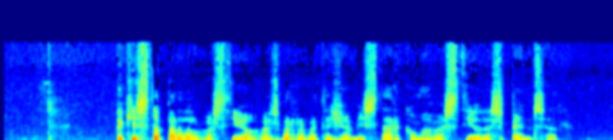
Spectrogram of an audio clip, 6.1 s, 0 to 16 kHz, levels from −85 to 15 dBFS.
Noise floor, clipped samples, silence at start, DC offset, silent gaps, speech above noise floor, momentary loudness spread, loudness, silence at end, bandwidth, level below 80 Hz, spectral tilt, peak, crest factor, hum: -53 dBFS; under 0.1%; 0.45 s; under 0.1%; none; 32 dB; 10 LU; -21 LUFS; 0.55 s; 11.5 kHz; -42 dBFS; -5.5 dB/octave; 0 dBFS; 22 dB; none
